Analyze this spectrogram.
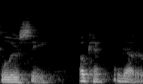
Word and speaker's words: Lucie: Pronunciation of the Florida county and city are pronounced Lucy. Okay, I got it right. Lucci would be the sound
